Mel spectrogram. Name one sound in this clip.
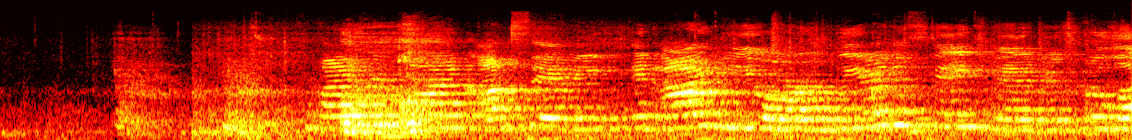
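A young woman sings through a microphone in a large hall.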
